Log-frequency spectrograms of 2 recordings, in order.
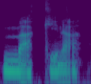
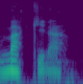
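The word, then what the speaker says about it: macchina: its k sound so machina and remember that c is doubled so you hold it out twice as long makina look at that second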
